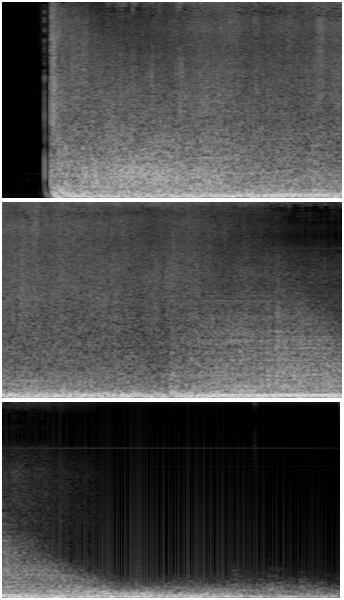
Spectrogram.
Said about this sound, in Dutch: Maar op het moment dat dan de eerste dreun echt komt en echt de grond letterlijk trilt en je de stukken van de bom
